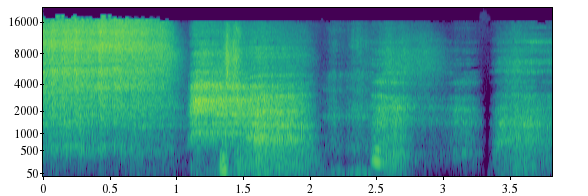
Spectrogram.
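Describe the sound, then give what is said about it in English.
A Southern dad breathes hard and heavily in a few long, rasping breaths broken by snorting, gasping bursts. The breaths are fairly loud and heard alone, with no talk over them. “You never heard a Southern dad breathe hard?”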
